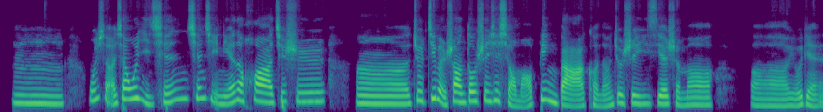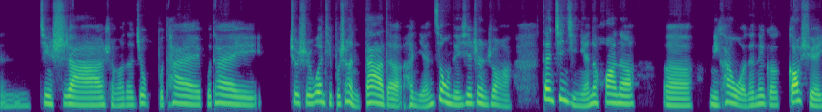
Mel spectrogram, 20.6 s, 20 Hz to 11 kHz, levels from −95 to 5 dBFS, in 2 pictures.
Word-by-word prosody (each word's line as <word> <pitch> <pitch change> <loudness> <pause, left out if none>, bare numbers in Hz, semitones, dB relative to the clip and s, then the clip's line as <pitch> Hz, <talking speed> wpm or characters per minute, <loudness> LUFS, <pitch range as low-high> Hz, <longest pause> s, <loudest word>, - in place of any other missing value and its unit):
嗯， 200 -2 -3 0.3
我 275 +2 -3
想 335 - -2
一 - - -1
下 295 +7 +3
我 310 +2 +3
以 230 - -3
前 235 +11 -4
前 315 +1 -3
几 290 -9 -6
年 190 +4 -2
的 260 -2 +2
话 240 -4 +4
其 215 - -4
实， 240 0 -5 0.4
嗯， 190 -1 0
就 260 +5 -2
基 315 +5 0
本 195 - 0
上 230 +3 +3
都 250 +1 +3
是 260 +1 -3
一 - - -3
些 265 0 -1
小 140 - -2
毛 130 +5 -4
病 255 +3 -2
吧， 145 -6 +3
可 155 -1 -7
能 145 +5 -7
就 210 +2 -1
是 200 0 -2
一 190 0 -6
些 190 0 0
什 180 -2 -5
么， 170 +1 -3 0.4
呃， 150 -2 -6
有 155 +3 -4
点 145 -3 -8
近 195 -2 0
视 190 +2 -1
啊 165 -1 +3
什 160 -1 -7
么 155 +2 -5
的， 170 0 -4
就 200 +5 0
不 165 - -4
太， 185 -2 +1
不 180 +2 -6
太 200 -3 +2 0.7
就 215 - 0
是 205 -1 0
问 240 +3 +4
题 205 - -3
不 190 0 -3
是 245 - 0
很 150 - +1
大 215 +4 +6
的、 155 -5 +1
很 170 -5 -5
严 135 +6 -3
重 230 0 +3
的 170 - -1
一 165 - -3
些 205 +2 +1
症 195 -3 +1
状 170 -3 -1
啊。 135 -1 -8 0.4
但 290 -2 +7
近 275 +2 +3
几 180 -11 -3
年 145 +2 -2
的 215 - +3
话 220 +1 +6
呢， 195 -2 +3 0.3
呃， 155 -2 +1 0.2
你 170 -4 -2
看 220 +3 +1
我 150 -5 +1
的 155 +3 -3
那 195 +1 0
个 165 -3 -3
高 245 +2 +9
血 150 -10 -1
190 Hz, 245 characters per minute, -23 LUFS, 165-225 Hz, 0.7 s, 高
